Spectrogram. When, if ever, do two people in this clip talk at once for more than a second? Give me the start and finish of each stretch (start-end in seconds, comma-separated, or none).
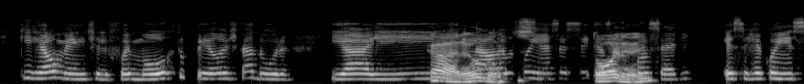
4.2-6.6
